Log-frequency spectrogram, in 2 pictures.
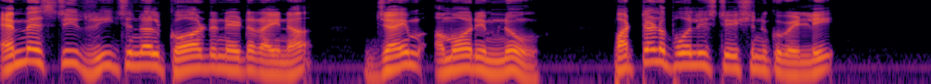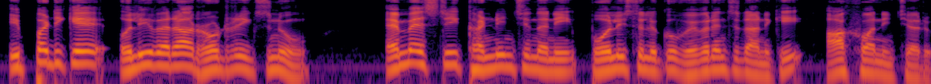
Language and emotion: Telugu, neutral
